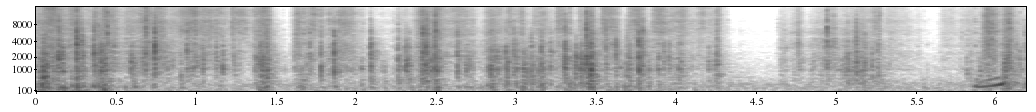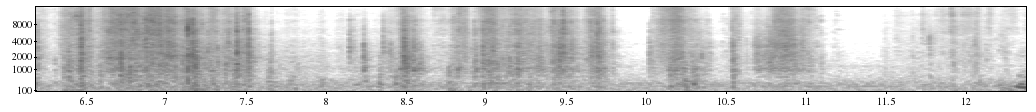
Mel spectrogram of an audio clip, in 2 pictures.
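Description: Stiff, dried dyed paper crinkling as it is handled and folded. The crackling comes in bursts, heaviest in the first four seconds, with shorter bursts later.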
